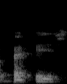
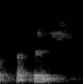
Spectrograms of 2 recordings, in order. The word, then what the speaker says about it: Pepys: Next up, we've got a Samuel Pepys's, or a Pepys, depending on how you want to pronounce it.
